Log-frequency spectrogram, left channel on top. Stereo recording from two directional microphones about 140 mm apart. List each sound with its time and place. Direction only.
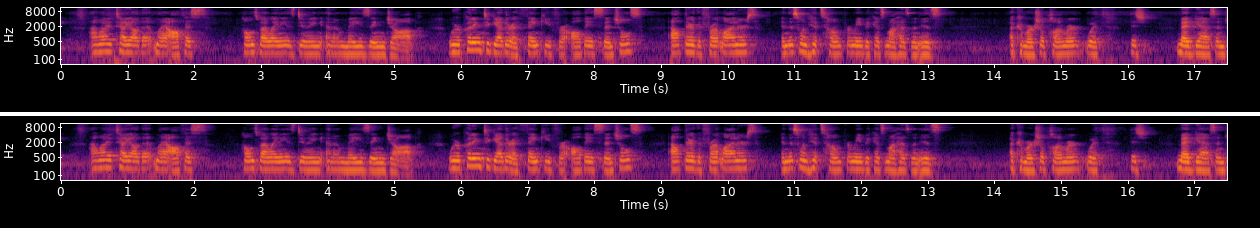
0.4 s a woman's voice: 25° left (ahead or behind)
14.2 s a woman's voice: 20° left (ahead or behind)
16.7 s a woman's voice: 20° left (ahead or behind)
